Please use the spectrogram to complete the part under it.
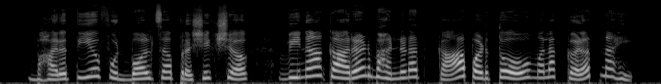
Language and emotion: Marathi, disgusted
